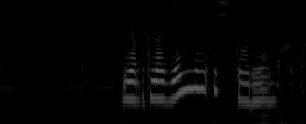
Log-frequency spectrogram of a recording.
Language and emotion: Russian, neutral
